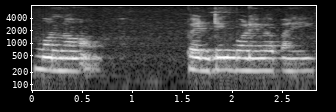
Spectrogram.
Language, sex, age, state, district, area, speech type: Odia, female, 18-30, Odisha, Sundergarh, urban, spontaneous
